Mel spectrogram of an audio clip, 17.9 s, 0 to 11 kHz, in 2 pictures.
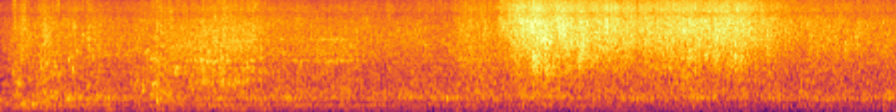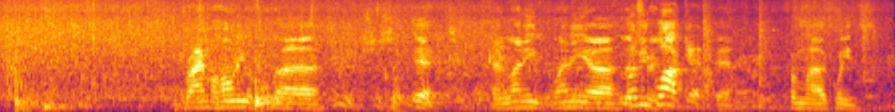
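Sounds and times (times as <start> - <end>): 
icy water pouring and splashing over body: 0.0 - 12.5
speech: 10.8 - 17.7.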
